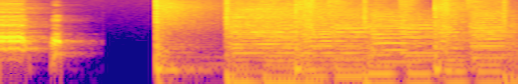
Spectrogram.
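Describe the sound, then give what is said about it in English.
A chicken gives two quick clucks, then after a short silence upbeat music starts and plays on steadily. “And like most chickens, Chicken Little was a nervous little fella.”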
